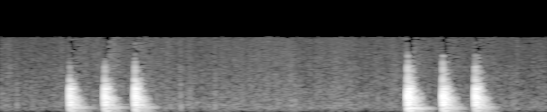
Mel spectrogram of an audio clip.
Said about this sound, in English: They knock on the door.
